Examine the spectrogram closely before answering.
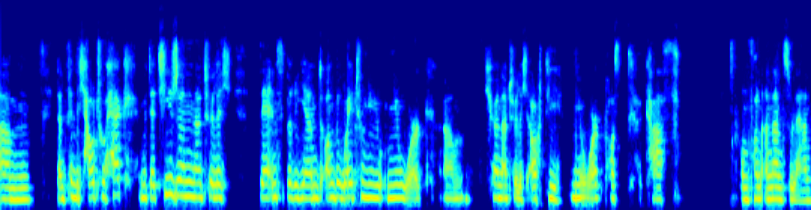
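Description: Somewhat breathy and fairly high-pitched, a woman talks at a moderate pace with fairly even intonation in a dry, close sound with no echo. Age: 40s. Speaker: corporate networking and new work expert. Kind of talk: podcast interview.

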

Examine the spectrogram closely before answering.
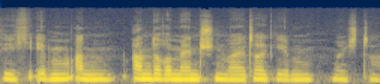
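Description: Here a woman speaks at a medium pitch and a fairly quick pace. Her voice is somewhat breathy and her intonation flat and monotone. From Schleswig-Holstein, Baltic coast, Germany. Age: 20s. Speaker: editor and book blogger. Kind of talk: casual interview. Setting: in-person studio room.

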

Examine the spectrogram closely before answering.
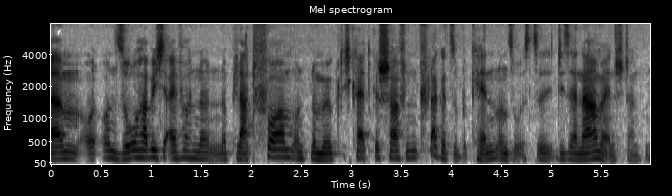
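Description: A man talks at a medium pitch with hardly any pauses. His pace is fairly quick and his pitch varies in an ordinary way. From Rhein-Main area, Germany. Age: 40s. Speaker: body art artist. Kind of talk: interview. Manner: halting, many fillers.

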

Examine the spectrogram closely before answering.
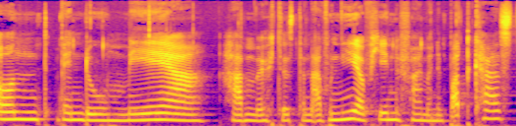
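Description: A woman at a medium pitch speaks very slowly in a flat monotone with hardly any pauses, on a very clean recording with a silent background. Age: 30s. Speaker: podcast host and life coach. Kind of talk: motivational monologue.

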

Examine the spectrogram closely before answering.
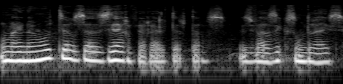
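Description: With a non-native accent, a woman at a medium pitch speaks in a dark, mellow tone and a monotone, flat intonation. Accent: foreign accent in German. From Lviv, Galicia (then Poland, now Ukraine). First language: Polish (speaking German). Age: 80s+. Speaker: Holocaust survivor. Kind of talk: interview testimony. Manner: halting.

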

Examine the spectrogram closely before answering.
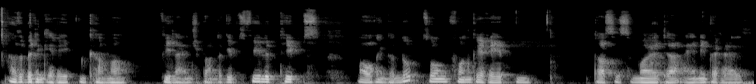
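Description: A man with a fairly low, somewhat breathy voice and a dark, mellow tone speaks at a moderate pace with ordinary pitch variation. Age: 50s. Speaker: climate initiative program manager. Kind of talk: interview. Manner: halting.

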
